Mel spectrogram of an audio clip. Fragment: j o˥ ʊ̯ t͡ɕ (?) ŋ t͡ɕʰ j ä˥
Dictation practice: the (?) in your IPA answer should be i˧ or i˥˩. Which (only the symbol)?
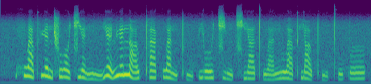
i˥˩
